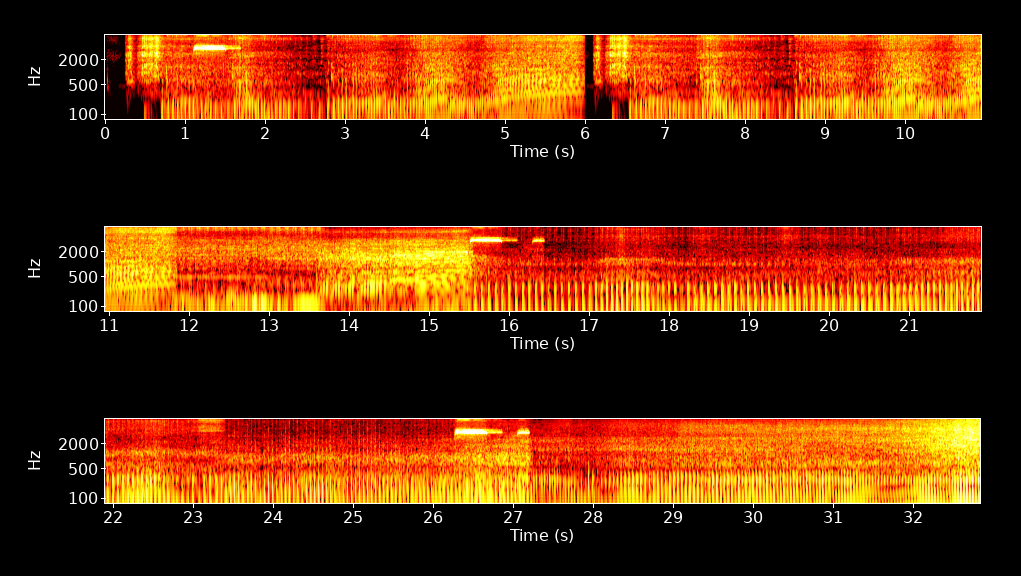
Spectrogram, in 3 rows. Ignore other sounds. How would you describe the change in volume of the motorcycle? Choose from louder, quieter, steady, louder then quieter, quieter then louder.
louder.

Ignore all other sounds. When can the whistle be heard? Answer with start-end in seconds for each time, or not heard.
1.1-1.8, 15.5-16.4, 26.2-27.2.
